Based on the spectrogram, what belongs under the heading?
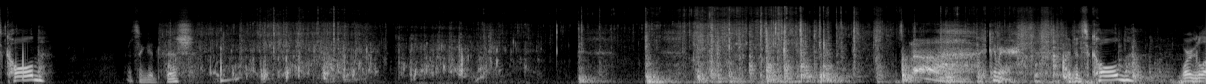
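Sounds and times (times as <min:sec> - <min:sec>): water splashing: 0:01.5 - 0:10.8.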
